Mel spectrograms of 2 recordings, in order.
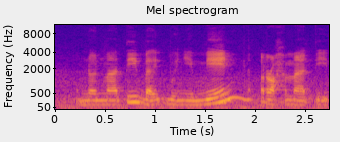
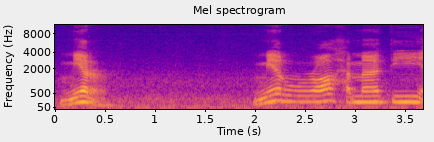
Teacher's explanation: Tetapi kerana ada hukum idgham bila gunnah, nun mati bertemu dengan ra, maka nun ini hilang dari mi masuk kepada ra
